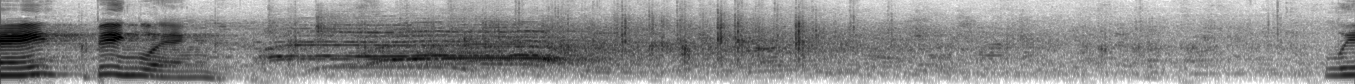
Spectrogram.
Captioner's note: audience cheers and applauds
